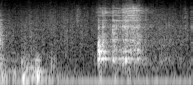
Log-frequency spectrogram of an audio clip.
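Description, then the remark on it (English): Silverware clatters as it is put away: a brief, bright jangle of metal utensils knocking together for about half a second, after a quiet start with low background hum. “Now, let's put all the silverware away.”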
